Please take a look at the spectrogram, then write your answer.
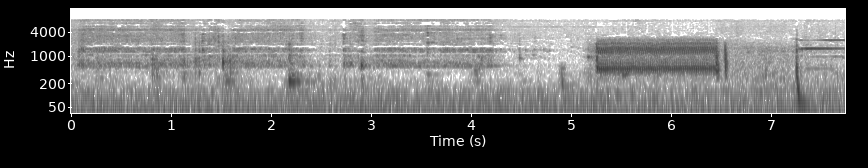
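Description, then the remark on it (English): A telephone number being dialed: a run of short clicks and tones over a steady hum, then a longer electronic tone for about a second before a final sharp click. Fairly clear. “Let me make one phone call.”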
